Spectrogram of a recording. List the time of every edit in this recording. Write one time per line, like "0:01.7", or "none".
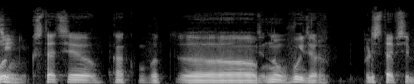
0:01.1
0:02.6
